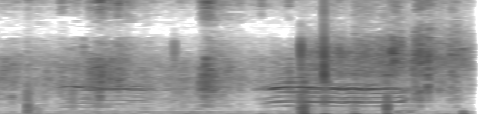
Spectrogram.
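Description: A small child's high-pitched wordless calls, a short one about half a second in and a longer one near the end, with a few sharp footstep knocks on the paved path.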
